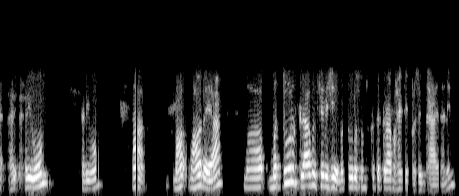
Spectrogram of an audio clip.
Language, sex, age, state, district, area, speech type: Sanskrit, male, 45-60, Karnataka, Shimoga, rural, conversation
